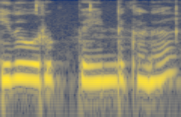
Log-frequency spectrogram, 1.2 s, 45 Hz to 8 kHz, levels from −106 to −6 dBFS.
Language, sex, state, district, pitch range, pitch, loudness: Tamil, female, Tamil Nadu, Kanyakumari, 225-240 Hz, 235 Hz, -15 LUFS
